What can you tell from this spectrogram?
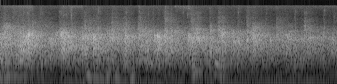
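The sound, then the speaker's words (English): An audience claps steadily for a few seconds after a letter is read aloud, a dense, crackling patter that stays fairly even in loudness, with faint murmuring voices underneath. “You can clap if you want.”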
